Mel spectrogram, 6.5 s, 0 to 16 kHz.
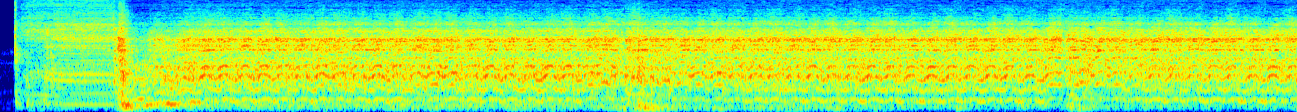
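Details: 1980 BMW E12 528i revived after sitting, injectors cleaned: starter spins steadily with a few uneven catches but it never fires; no start from low fuel pressure, traced to the regulator.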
